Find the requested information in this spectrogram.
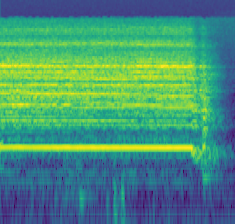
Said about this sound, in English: That's the pit entry warning buzzer that for some reason has just cracked into life. Wow. Just looking around. It's a red flag, isn't it? It's a red flag at the RMA track day for anyone that's listening.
